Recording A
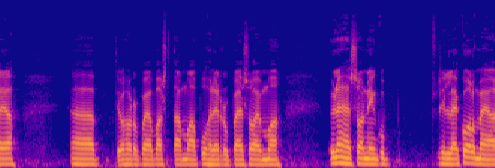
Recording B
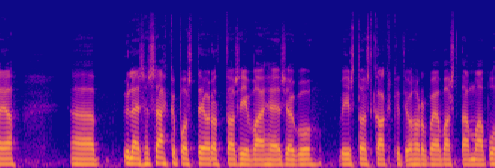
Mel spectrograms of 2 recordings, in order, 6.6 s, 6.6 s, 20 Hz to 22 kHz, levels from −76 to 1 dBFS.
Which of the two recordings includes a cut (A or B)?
A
